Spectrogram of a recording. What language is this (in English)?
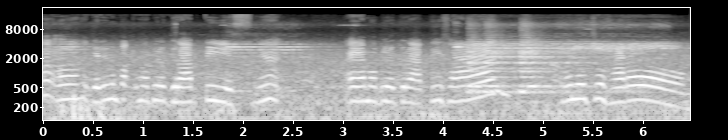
Indonesian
